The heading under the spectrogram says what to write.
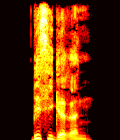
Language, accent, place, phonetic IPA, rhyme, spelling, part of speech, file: German, Germany, Berlin, [ˈbɪsɪɡəʁən], -ɪsɪɡəʁən, bissigeren, adjective, De-bissigeren.ogg
- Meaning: inflection of bissig: 1. strong genitive masculine/neuter singular comparative degree 2. weak/mixed genitive/dative all-gender singular comparative degree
